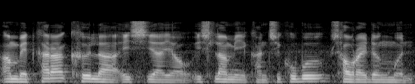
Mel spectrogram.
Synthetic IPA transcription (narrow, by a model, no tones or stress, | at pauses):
ambet̚kʰaɾakʰɯlaesijajawislamikʰansikʰubɯsawɾajdɯŋmɯn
